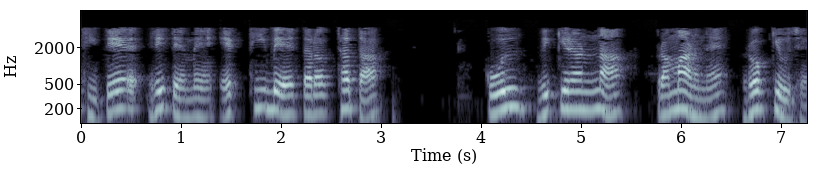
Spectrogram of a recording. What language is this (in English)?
Gujarati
